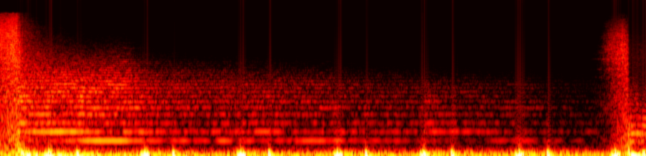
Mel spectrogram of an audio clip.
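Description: Heartbeat sound effect: low thumps in pairs, about one beat a second, under a sustained ringing tone with many overtones. The tone sets in with a sudden hit at the start and its brightness slowly fades.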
